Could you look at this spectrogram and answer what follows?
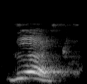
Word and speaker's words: diez: Remembering the E is a long A and the Z is an S.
